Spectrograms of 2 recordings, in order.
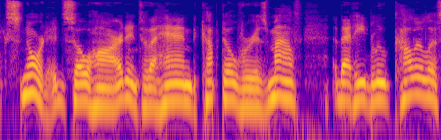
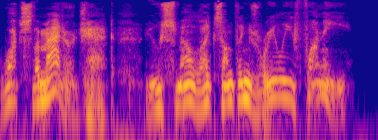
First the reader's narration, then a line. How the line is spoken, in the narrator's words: whispered hoarsely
